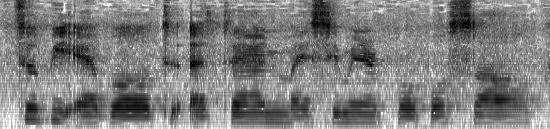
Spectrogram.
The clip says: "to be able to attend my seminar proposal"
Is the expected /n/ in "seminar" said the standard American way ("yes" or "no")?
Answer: no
